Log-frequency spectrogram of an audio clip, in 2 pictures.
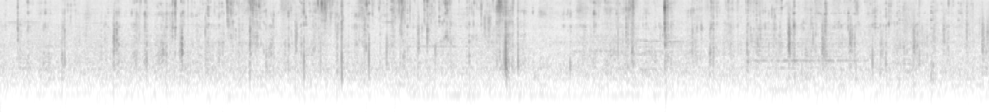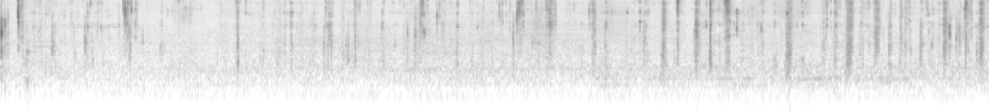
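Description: Close-miked eating by hand: chewing and crunching of rice and fried seafood, with many irregular sharp mouth clicks and the rustle of fingers mixing rice on a plate.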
